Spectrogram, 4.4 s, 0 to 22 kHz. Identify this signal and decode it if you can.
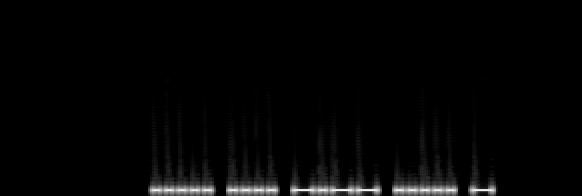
Morse code, heard as a keyed tone, about 25 wpm, 700 Hz. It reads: 5HY5T
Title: Code Groups - 5 Letter:Numbers - 25wpm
